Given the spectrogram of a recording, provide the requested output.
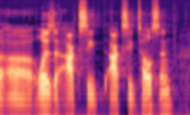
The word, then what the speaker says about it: oxytocin: the right way yeah I think it is oxytocin you not oxytoxin but because that's oxytocin it's oxytocin okay so let's see if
